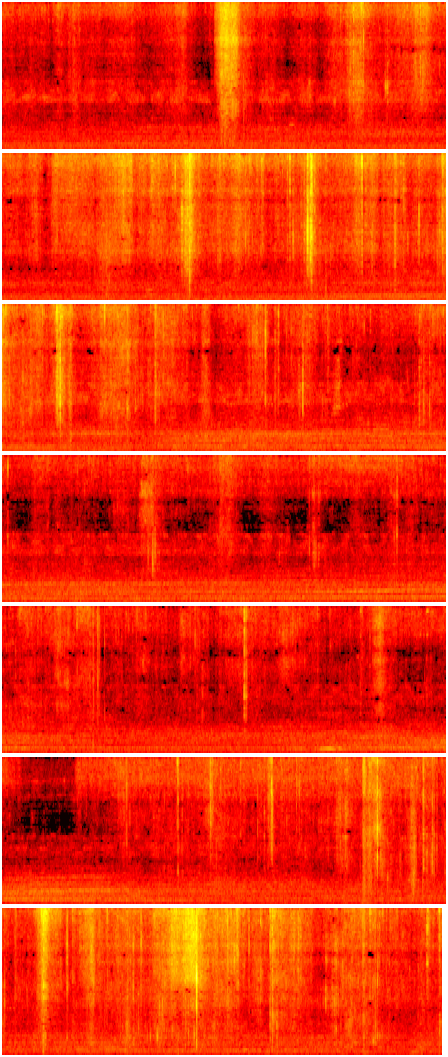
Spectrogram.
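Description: Outdoor rural ambience with faint distant voices. A steady low rumble runs for about the first ten seconds, then drops away, and scattered light clicks and rustles come through the whole stretch.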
